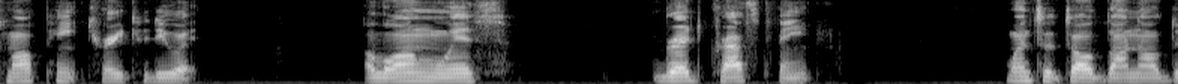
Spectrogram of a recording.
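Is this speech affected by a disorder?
Yes: cerebral palsy.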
